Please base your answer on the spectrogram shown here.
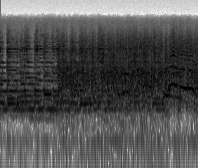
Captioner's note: customers applaud and cheer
